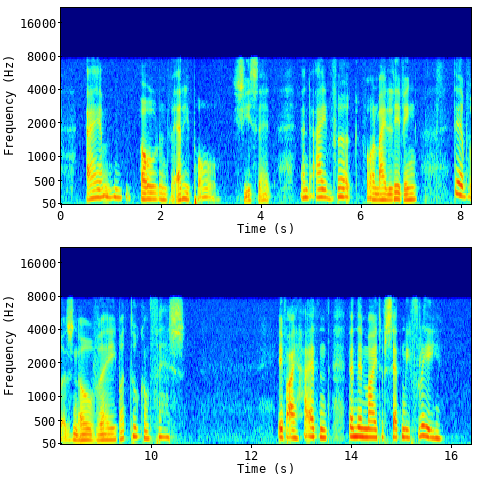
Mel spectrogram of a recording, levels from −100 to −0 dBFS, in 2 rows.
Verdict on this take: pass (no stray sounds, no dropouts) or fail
pass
